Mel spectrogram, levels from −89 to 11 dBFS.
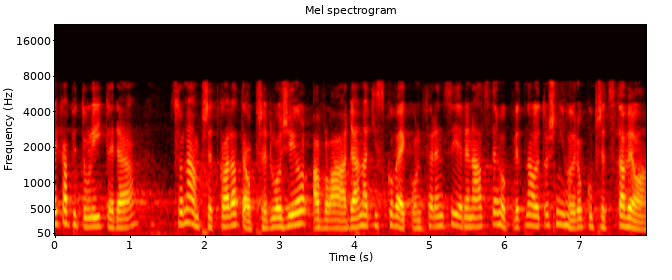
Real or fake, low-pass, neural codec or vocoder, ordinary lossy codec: real; 7.2 kHz; none; AAC, 48 kbps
